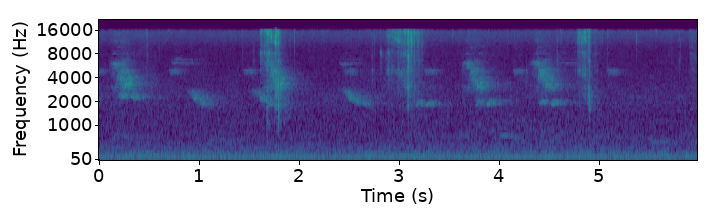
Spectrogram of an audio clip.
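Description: Small birds chirping faintly, short downward-sliding chirps about twice a second, over a steady low hum. Three sharp, crisp crunches come in between, as an ornate box turtle bites into romaine lettuce.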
